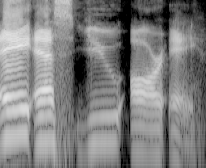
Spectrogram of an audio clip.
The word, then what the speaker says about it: Asura: Like Azura's Wrath or Wraith? Wrath. WRATH. And it came out in Azura's 2012. Wrath. 2012. Azura's Core full album? What the hell? Yeah, ASURA.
